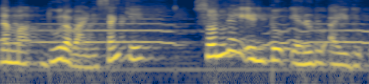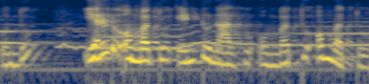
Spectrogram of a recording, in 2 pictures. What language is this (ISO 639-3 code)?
kan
